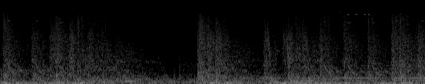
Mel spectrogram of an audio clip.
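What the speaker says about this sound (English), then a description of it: "Why are they shooting at the rock?" Gunfire from the video game Mass Effect Legendary Edition, a steady dense stream of shots with a brief lull near the middle before the volley resumes at the same close, moderate level, with no talk over it.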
